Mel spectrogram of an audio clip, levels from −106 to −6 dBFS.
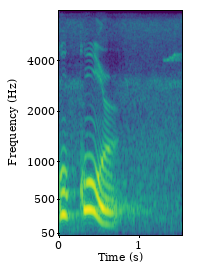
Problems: none marked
